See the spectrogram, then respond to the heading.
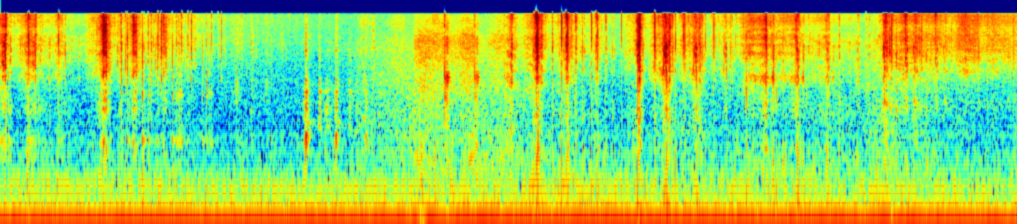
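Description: A small, hollow sticky lint roller refill (an adhesive paper roll) is held in the hands while fingertips tap and press its adhesive surface. Irregular, tacky, crinkly peels and bright crackling snaps sound over a steady low hum.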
